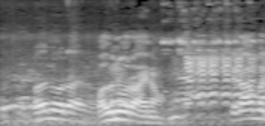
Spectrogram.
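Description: Goats bleating, several calls one after another, the last one wavering with a quaver near the end.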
